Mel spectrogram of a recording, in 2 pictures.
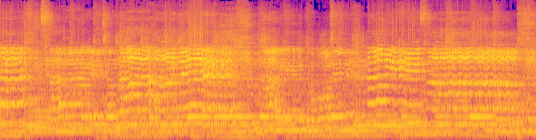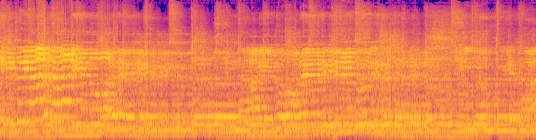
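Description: A young woman singing a solo worship song into a handheld microphone, her voice wavering with vibrato on held notes, over sustained instrumental accompaniment.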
